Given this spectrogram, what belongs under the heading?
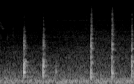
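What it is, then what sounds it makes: Plastic wheel cover. Five light knocks on the plastic aero wheel cover of a 2025 Jaecoo J7 PHEV give short, hollow taps that die away almost at once. The cover is confirmed as plastic, fitted to cut drag for better EV efficiency.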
